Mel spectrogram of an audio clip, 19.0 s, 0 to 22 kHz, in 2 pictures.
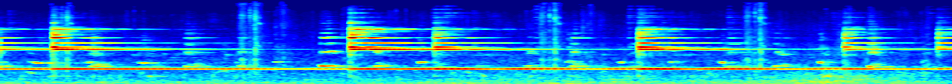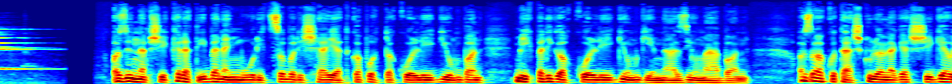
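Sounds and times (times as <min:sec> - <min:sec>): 
newly installed college dormitory bell ringing at its handover ceremony in Hungary: 0:00.0 - 0:10.2
speech: 0:10.7 - 0:19.0.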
